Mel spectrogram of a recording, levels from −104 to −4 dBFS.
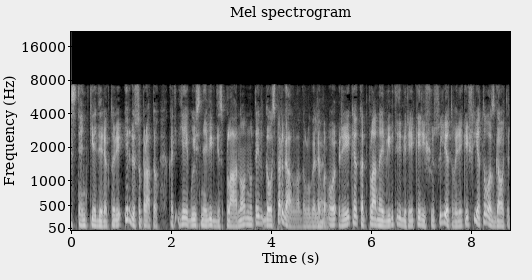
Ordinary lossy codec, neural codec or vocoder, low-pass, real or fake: MP3, 64 kbps; none; 7.2 kHz; real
